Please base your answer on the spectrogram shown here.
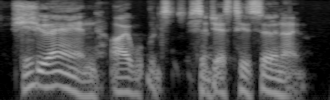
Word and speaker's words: Xuan: And Jerry is a bloke, so look, forgive me, Fred, but I think the Chinese pronounce their X's as sh, so it's Xuan.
